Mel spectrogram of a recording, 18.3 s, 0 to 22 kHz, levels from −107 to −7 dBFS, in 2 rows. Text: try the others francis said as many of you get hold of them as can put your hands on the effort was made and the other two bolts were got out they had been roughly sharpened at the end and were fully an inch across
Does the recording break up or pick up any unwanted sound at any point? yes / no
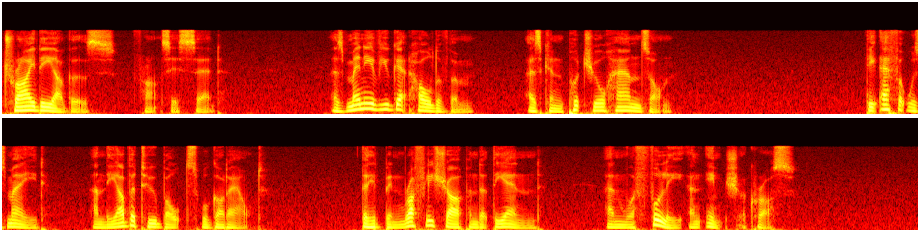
no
